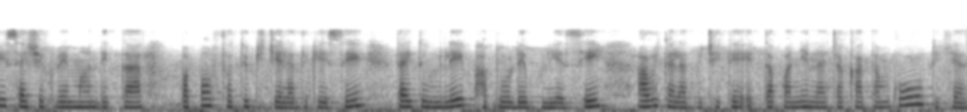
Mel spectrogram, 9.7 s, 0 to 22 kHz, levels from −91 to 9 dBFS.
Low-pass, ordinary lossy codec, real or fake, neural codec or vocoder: 7.2 kHz; none; fake; codec, 24 kHz, 0.9 kbps, WavTokenizer, medium speech release version 1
